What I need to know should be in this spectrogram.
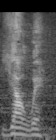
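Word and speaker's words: Yahweh: yung translation po sa English na Jehova kalaunan napag-alaman po ng mga ah history at linguistic experts na ang pinaka closest Base po sa kanilang tradisyon kung paanong inilalagay ang mga vowels ay yung pronunciation na yahwe At least meron tayong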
